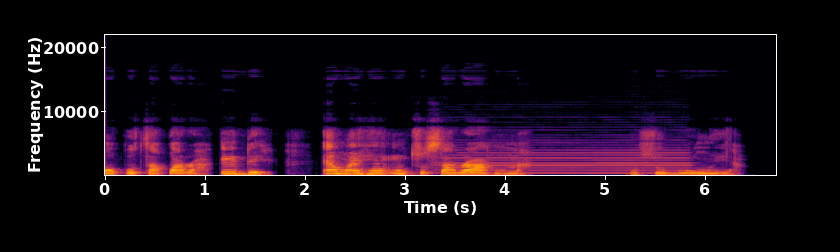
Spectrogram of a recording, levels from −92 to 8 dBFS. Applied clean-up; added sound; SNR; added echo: none; Bowed string instrument; 20 dB; none.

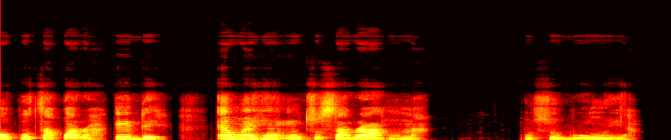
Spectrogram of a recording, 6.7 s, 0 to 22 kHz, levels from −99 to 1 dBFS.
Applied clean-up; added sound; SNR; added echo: none; none; none; none.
